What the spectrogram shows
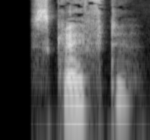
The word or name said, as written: SKRIFTES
